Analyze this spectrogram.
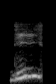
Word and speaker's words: de: Die, dritte Person, Plural, sie, ist meistens das einzige Wort, was diese Aussprache hat. Also ein E wird nicht normalerweise wie ein I gesprochen, das ist nur bei dem Wort so.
